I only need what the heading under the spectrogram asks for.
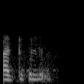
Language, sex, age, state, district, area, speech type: Telugu, female, 60+, Andhra Pradesh, Kakinada, rural, conversation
